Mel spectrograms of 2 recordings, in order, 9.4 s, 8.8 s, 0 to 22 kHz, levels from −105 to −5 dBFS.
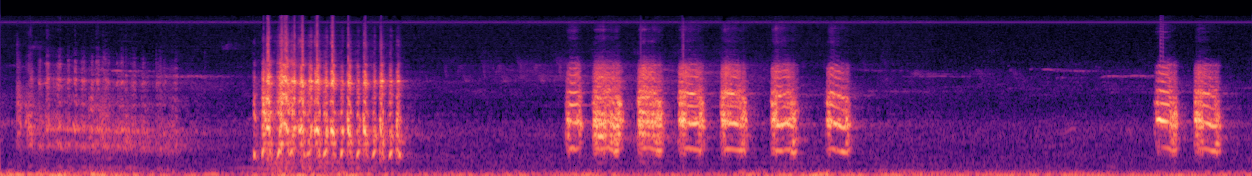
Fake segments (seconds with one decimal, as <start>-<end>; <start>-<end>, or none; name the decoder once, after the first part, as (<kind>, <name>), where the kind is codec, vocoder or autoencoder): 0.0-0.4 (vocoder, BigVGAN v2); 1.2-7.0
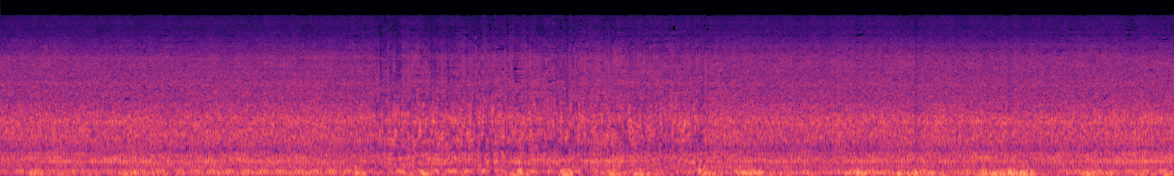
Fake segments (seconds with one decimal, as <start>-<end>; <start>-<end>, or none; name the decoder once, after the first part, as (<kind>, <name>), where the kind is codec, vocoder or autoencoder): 2.8-5.3 (vocoder, BigVGAN v2)

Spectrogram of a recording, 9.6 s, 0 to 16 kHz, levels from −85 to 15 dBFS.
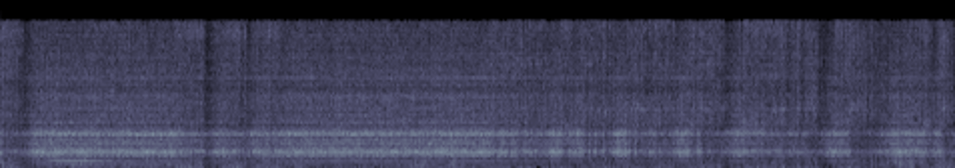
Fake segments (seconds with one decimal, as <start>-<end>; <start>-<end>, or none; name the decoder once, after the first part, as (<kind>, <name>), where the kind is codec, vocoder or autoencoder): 1.3-1.8 (vocoder, BigVGAN v2)

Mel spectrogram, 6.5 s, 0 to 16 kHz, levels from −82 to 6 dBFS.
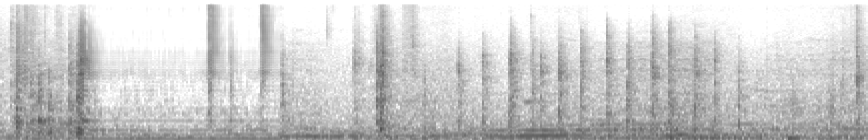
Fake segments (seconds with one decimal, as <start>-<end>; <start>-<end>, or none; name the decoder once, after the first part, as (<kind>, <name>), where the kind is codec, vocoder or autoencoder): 0.6-2.1 (vocoder, BigVGAN v2)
